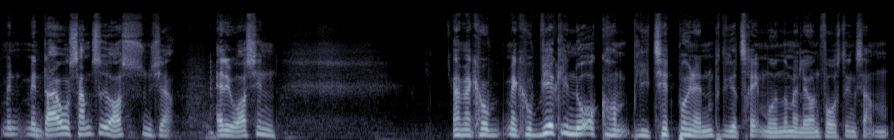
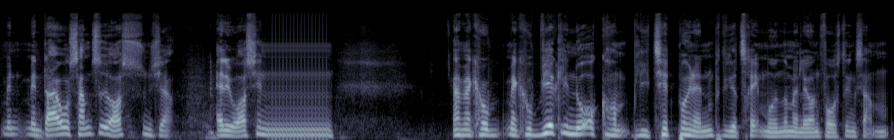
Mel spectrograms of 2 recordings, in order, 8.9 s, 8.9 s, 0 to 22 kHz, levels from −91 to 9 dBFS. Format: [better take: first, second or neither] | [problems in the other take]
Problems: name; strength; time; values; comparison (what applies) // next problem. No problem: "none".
first | audio freezing; at 2.5 s for 0.5 s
